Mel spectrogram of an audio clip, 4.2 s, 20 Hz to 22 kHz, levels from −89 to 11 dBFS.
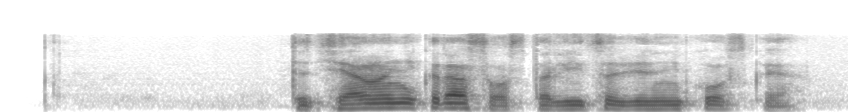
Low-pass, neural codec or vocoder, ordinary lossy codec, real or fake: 7.2 kHz; codec, 16 kHz, 2 kbps, FunCodec, trained on Chinese and English, 25 frames a second; AAC, 32 kbps; fake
